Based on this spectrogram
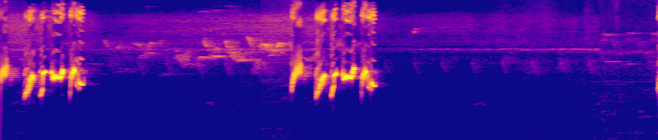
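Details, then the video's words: Red-whiskered bulbul decoy singing to lure rival wild birds: two brisk warbled phrases of rising and falling chirpy notes about two and a half seconds apart, the start of a third cut off, over quiet hiss. "Chào mào mồi hót gọi bổi đỉnh cao chuẩn nhất - chào mào mồi kích bổi về đấu hay nhất chào mào hót"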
